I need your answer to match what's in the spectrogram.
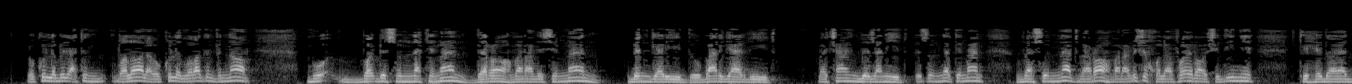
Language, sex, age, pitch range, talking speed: Persian, male, 60-79, 115-150 Hz, 155 wpm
